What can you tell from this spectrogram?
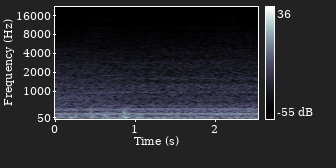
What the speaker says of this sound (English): Car is running, car is idling perfect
